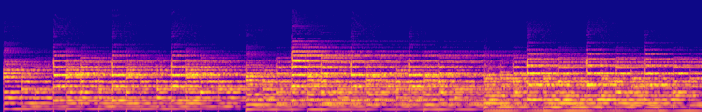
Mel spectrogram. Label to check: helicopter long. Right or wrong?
Wrong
